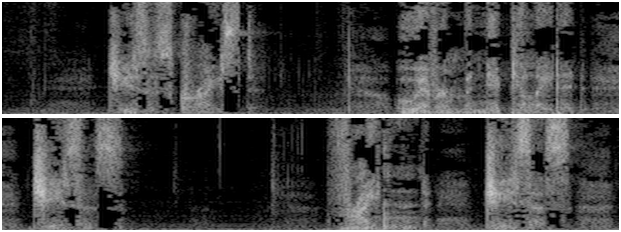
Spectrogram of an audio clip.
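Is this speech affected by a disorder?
Yes: vocal cord paralysis, unilateral; one vocal cord paralyzed, about 6 weeks; voice not yet back, audibly affected.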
